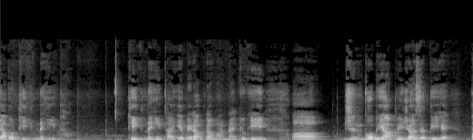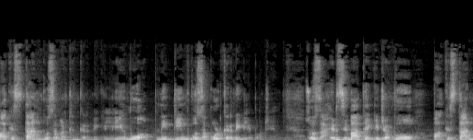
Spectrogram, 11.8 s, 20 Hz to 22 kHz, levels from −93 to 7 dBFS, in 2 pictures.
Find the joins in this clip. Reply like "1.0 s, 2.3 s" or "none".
none

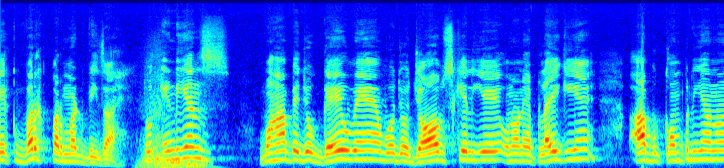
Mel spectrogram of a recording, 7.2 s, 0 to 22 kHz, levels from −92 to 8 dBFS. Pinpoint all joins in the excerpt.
1.3 s

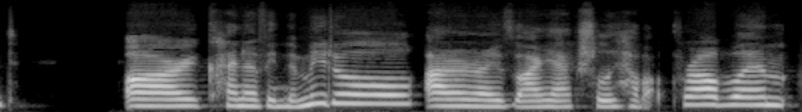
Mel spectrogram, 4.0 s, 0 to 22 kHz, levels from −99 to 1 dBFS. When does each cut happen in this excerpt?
2.1 s

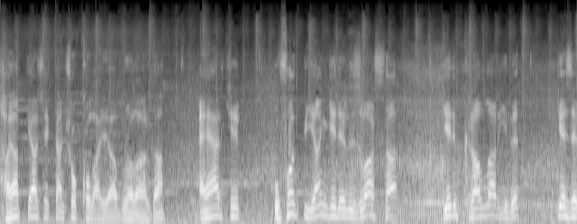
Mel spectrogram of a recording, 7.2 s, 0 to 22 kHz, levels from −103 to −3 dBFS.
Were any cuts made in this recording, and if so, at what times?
none

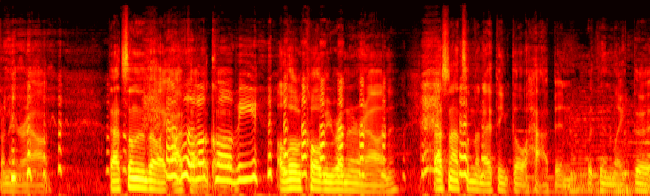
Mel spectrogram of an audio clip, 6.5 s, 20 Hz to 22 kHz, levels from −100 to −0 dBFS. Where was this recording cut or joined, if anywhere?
none

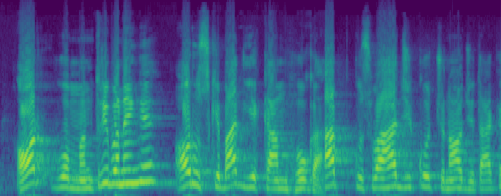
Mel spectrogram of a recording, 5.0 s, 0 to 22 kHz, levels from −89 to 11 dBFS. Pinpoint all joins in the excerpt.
3.2 s

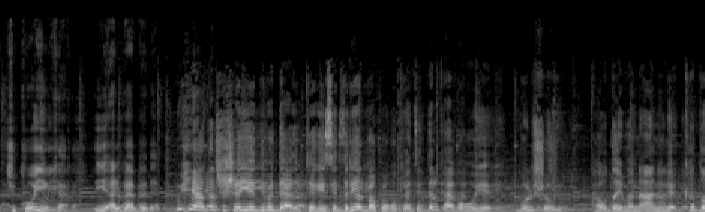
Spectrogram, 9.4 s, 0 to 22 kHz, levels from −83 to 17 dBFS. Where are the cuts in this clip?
2.1 s

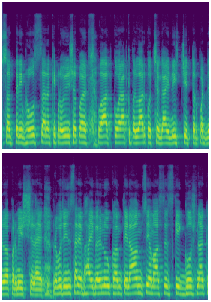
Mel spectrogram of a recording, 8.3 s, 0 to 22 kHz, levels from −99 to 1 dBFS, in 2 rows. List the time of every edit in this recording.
none

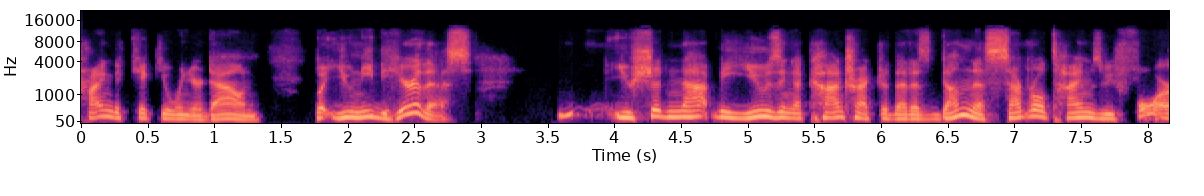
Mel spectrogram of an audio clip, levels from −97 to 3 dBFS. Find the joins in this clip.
none

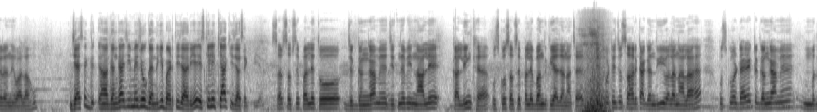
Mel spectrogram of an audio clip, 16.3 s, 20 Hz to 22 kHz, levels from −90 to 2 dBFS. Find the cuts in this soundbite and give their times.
11.9 s

